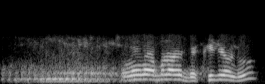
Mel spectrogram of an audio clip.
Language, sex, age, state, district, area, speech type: Odia, male, 60+, Odisha, Gajapati, rural, conversation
